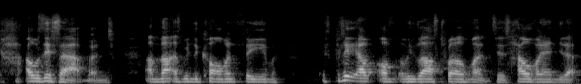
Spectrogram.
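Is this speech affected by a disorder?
No.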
